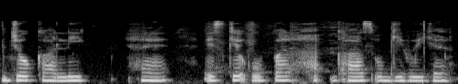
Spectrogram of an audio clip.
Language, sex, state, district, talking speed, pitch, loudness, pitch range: Hindi, female, Uttar Pradesh, Lalitpur, 130 wpm, 180 Hz, -16 LUFS, 175-185 Hz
